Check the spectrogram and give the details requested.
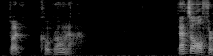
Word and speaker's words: corona: this word illustrates how the accent shifts to the second to last syllable in a word of three or more syllables when the second to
